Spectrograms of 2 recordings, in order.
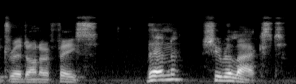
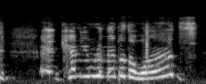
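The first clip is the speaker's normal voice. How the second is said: put-on young girl voice. A narrator's reading. Narrator voices young character.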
